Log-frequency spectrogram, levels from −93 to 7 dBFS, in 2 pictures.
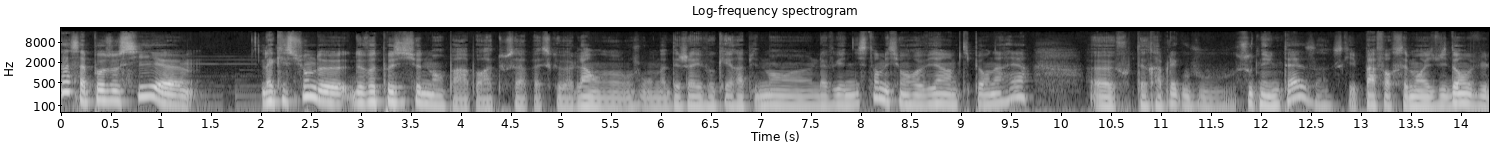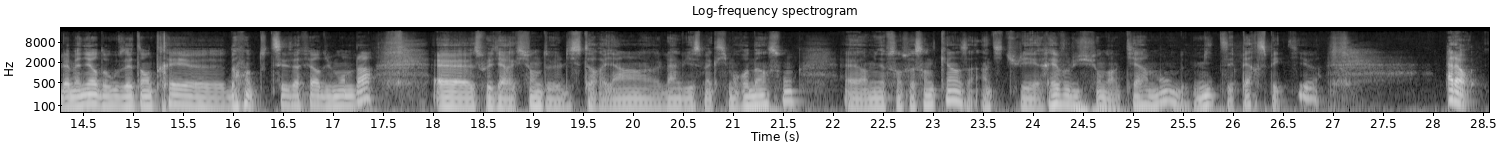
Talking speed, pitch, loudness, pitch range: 180 wpm, 95 Hz, -21 LUFS, 85-110 Hz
